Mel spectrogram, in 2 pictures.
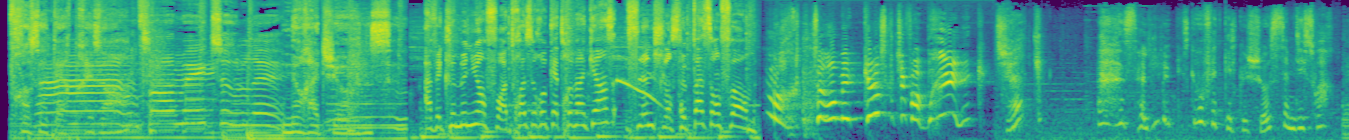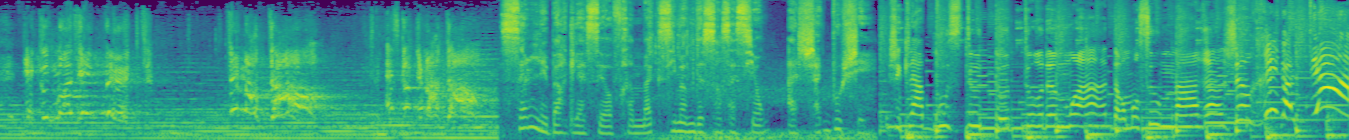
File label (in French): les voix medley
